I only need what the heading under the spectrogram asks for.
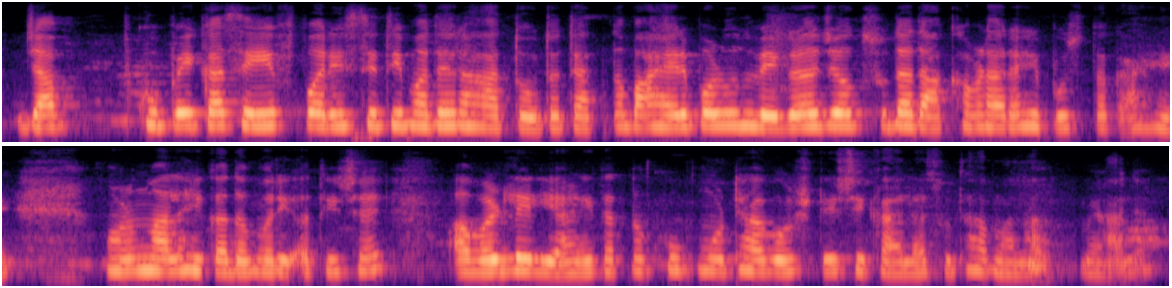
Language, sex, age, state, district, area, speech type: Marathi, female, 30-45, Maharashtra, Nanded, rural, spontaneous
